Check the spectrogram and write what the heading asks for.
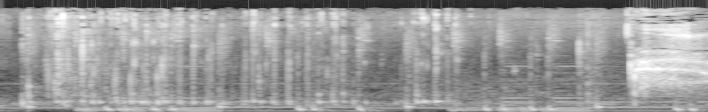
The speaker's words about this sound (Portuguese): Tá, deixa eu só tomar um pouco d'água aqui, pessoal, que eu ando com a garganta meio ruim. Só um minutinho.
